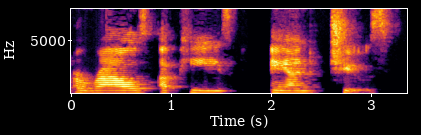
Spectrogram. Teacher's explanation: choose those are all going to be pronounced with the z so again s e at the end of a verb we're going to pronounce that as a z sound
